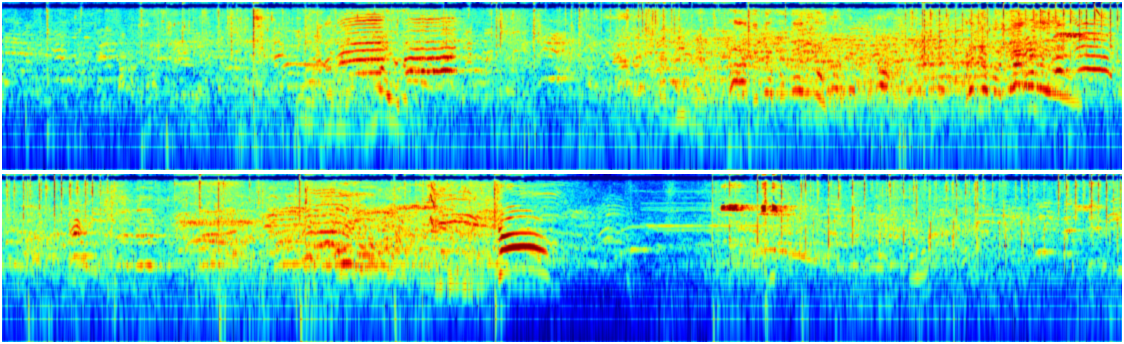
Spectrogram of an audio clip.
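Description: Wheelchair tyres squeal sharply on a hard court in a large echoing gym.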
